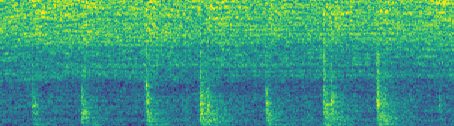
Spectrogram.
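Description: A hammer strikes red-hot car body metal in a garage, six evenly spaced, ringing blows over a steady background hiss.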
